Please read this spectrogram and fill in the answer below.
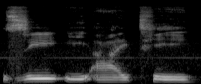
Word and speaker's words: Zeitgeist: I don't pronounce it. It's German. It's Zeitgeist.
